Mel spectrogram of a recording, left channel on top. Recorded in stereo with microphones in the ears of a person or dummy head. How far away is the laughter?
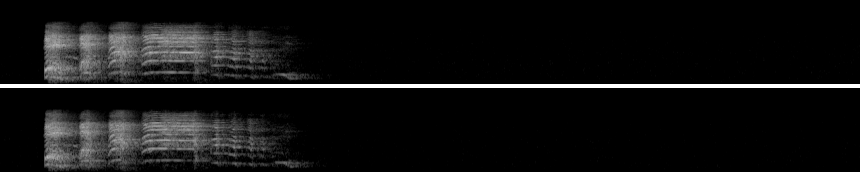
About 2 m.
